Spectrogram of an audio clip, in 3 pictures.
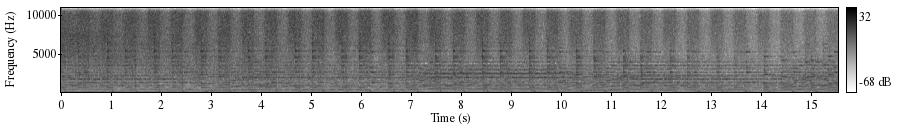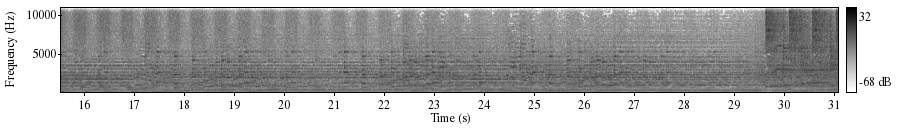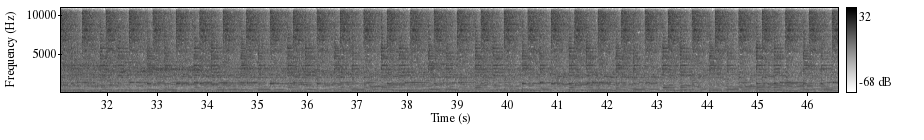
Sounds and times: Theme music: 0.0s - 46.6s.

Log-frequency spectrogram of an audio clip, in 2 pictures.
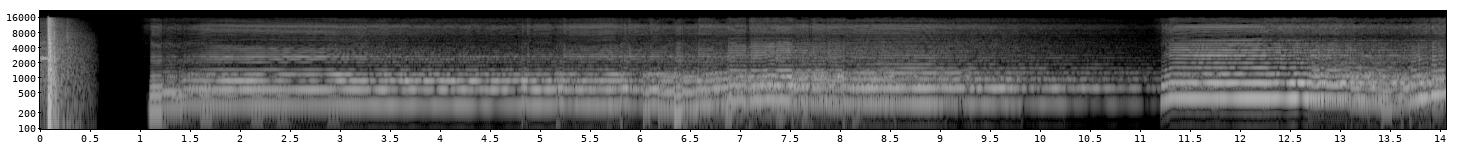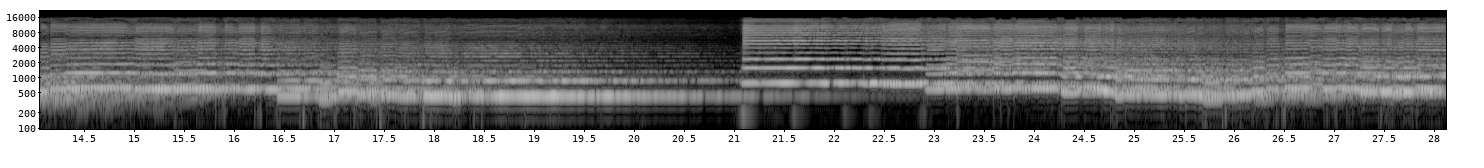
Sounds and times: Wind instrument, woodwind instrument: 1.1s - 28.1s.

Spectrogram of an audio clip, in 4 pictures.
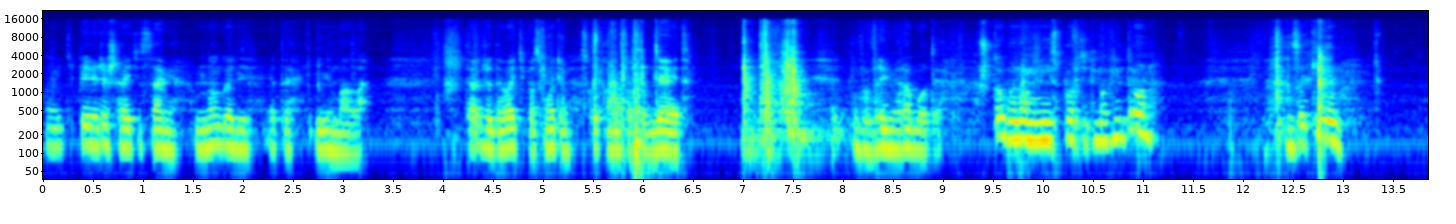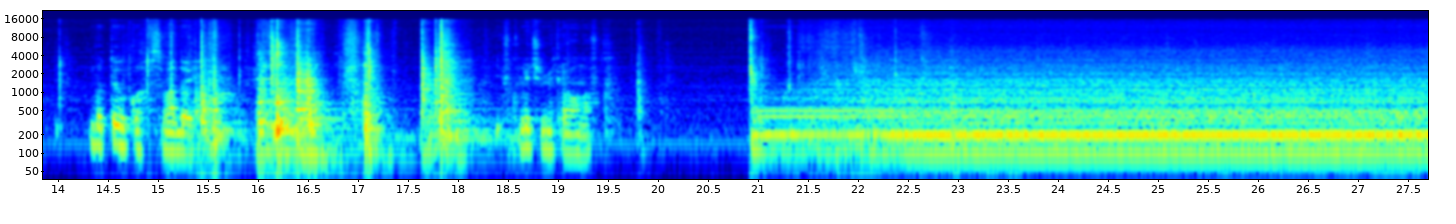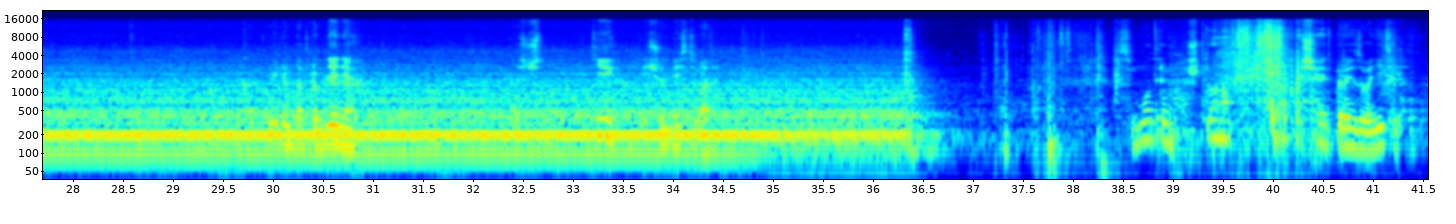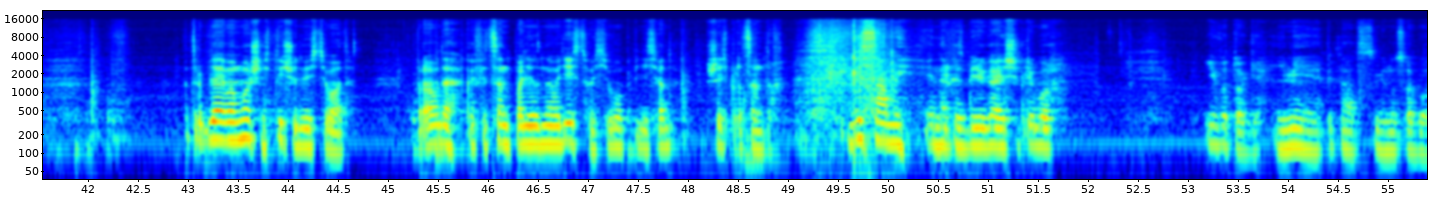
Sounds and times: Speech: 0.0s - 3.3s, 4.2s - 6.6s, 8.1s - 11.2s, 12.4s - 13.1s, 14.3s - 15.6s, 18.4s - 19.6s, 29.7s - 31.0s, 32.4s - 34.6s, 38.4s - 41.4s, 43.0s - 49.0s, 49.6s - 51.8s, 53.2s - 55.3s.

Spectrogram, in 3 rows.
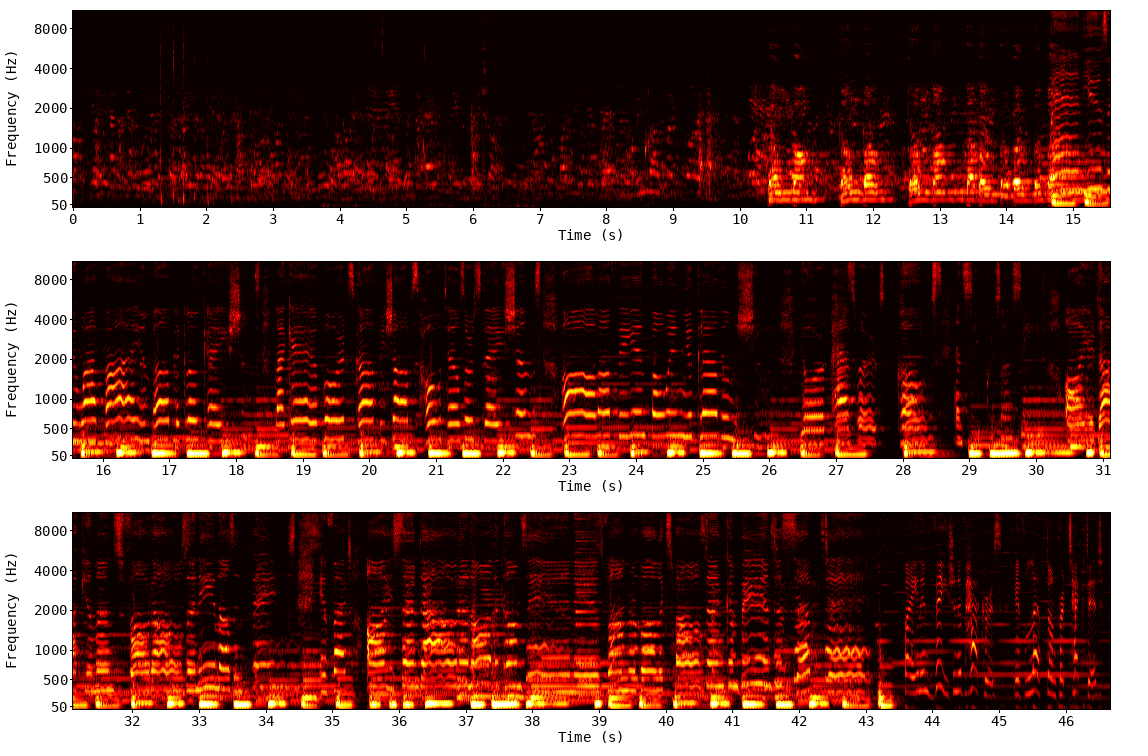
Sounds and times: Music: 13.4s - 46.6s
Female singing: 14.5s - 43.8s.

